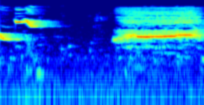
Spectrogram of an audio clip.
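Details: Orange-headed thrush, teler-style masteran song: a short high whistled note, a silent gap, then a long steady buzzy tone held for about a second.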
